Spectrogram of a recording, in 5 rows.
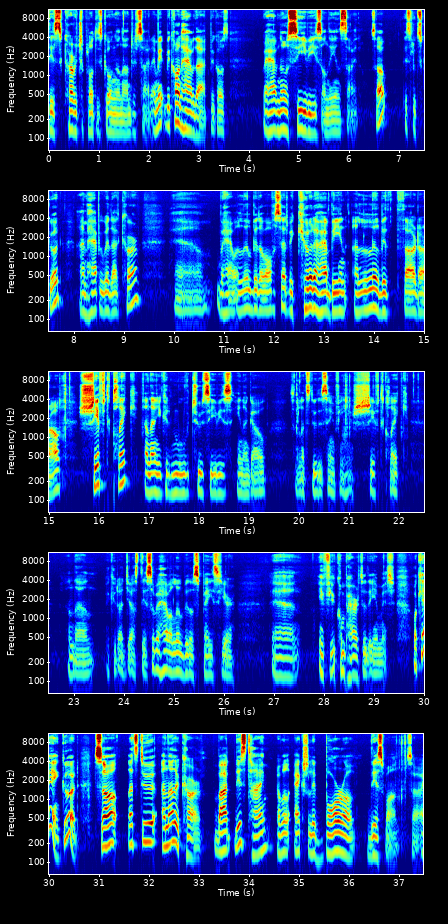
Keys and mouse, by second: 13.1 click, 14.3 click, 16.3 shift+click, 17.2 shift+click, 18.6 click, 20.9 click, 21.6 shift+click, 22.3 shift+click, 24.4 click, 37.1 ctrl+shift+click.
